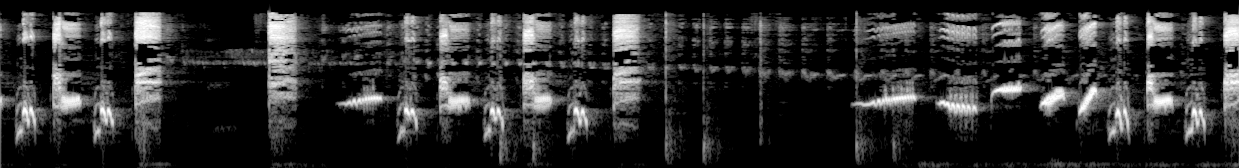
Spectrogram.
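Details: Lively song of a white-rumped shama: fast strings of liquid, falling whistles punctuated by crisp clicks, one phrase after another with only a brief break midway.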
